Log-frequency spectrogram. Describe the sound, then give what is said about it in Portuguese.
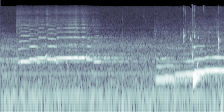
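Someone takes a sip of water and swallows, a quiet gulp with faint liquid squishing, set against a low hum and no talking. “Pausa para o gole de água, que é uma necessidade que acabou de aparecer, que é sede.”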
